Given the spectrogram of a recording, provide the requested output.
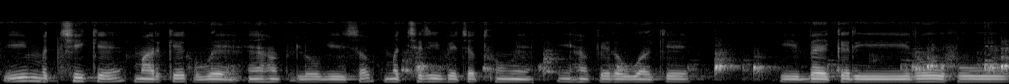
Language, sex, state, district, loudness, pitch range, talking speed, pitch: Bhojpuri, male, Uttar Pradesh, Gorakhpur, -29 LUFS, 125-140 Hz, 125 wpm, 130 Hz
